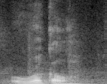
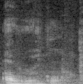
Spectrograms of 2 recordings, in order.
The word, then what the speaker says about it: arugula: Oh, it's arugula, not arugula.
